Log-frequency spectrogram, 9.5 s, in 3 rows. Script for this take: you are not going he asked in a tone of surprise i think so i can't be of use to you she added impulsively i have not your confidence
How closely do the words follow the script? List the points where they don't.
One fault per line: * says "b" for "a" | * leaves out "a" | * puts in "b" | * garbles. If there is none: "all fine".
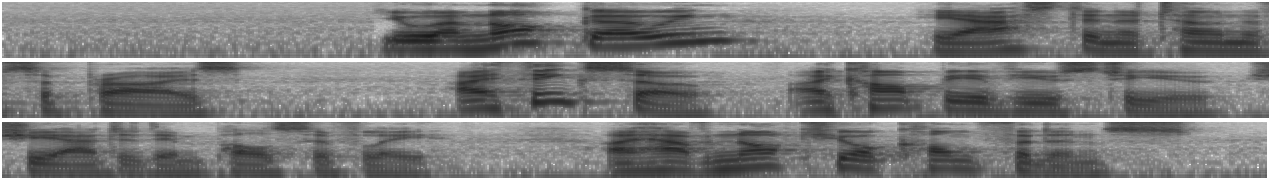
all fine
